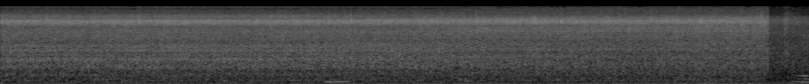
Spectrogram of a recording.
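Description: Small river's water rushing steadily over a shallow, stony riffle; the sound cuts off suddenly near the end.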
